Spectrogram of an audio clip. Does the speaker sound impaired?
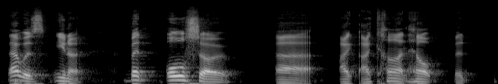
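No.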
